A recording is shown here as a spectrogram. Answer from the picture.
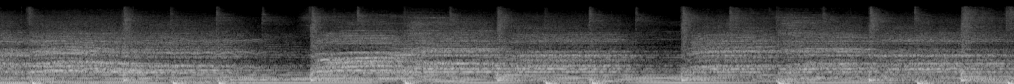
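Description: Gospel worship music: a choir or congregation singing long held phrases over a band with bass and a steady drum beat.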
